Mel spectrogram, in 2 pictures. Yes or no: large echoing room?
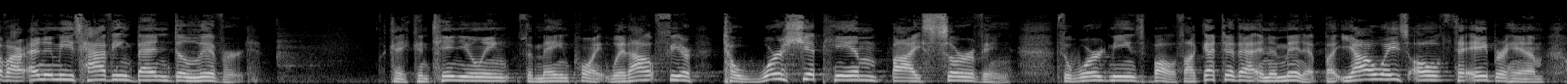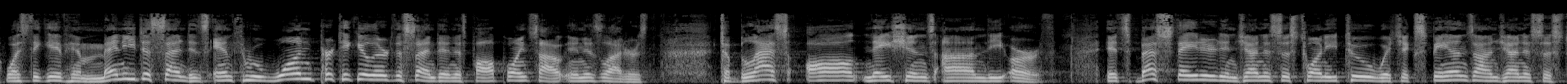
yes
